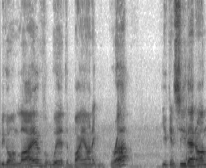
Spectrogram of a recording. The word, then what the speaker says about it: Bruh: that on the Bionic Bruh channel on YouTube. He's got a link in the chat for you there. I say it like that because he spells it like this. B R U H.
